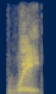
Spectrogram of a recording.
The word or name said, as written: wait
